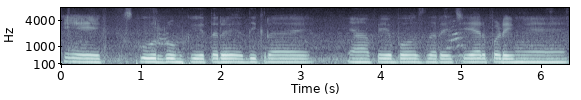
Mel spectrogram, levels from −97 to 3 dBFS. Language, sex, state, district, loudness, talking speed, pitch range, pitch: Hindi, female, Odisha, Malkangiri, -14 LUFS, 160 wpm, 175-180 Hz, 180 Hz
